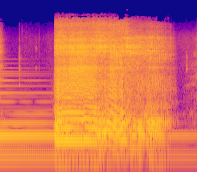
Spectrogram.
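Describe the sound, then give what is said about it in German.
A loud, rough buzzing imitation of an airplane, likely made with the lips or voice, as part of a slow song being made, lasts about two seconds over a steady sustained musical tone, then fades. “Fällt der Apfel dem Knu vor die Füße und darüber das Flugzeug macht”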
